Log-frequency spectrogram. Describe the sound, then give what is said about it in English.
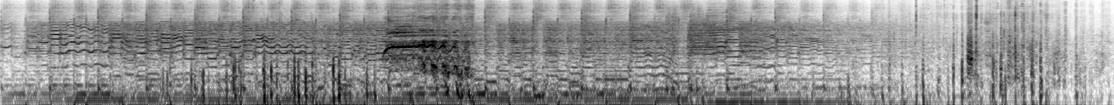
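A horse whinnies loudly partway through, a high shrill neigh, while steady clip-clopping hooves keep a rhythmic beat from start to finish. “I bought you a horse?”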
